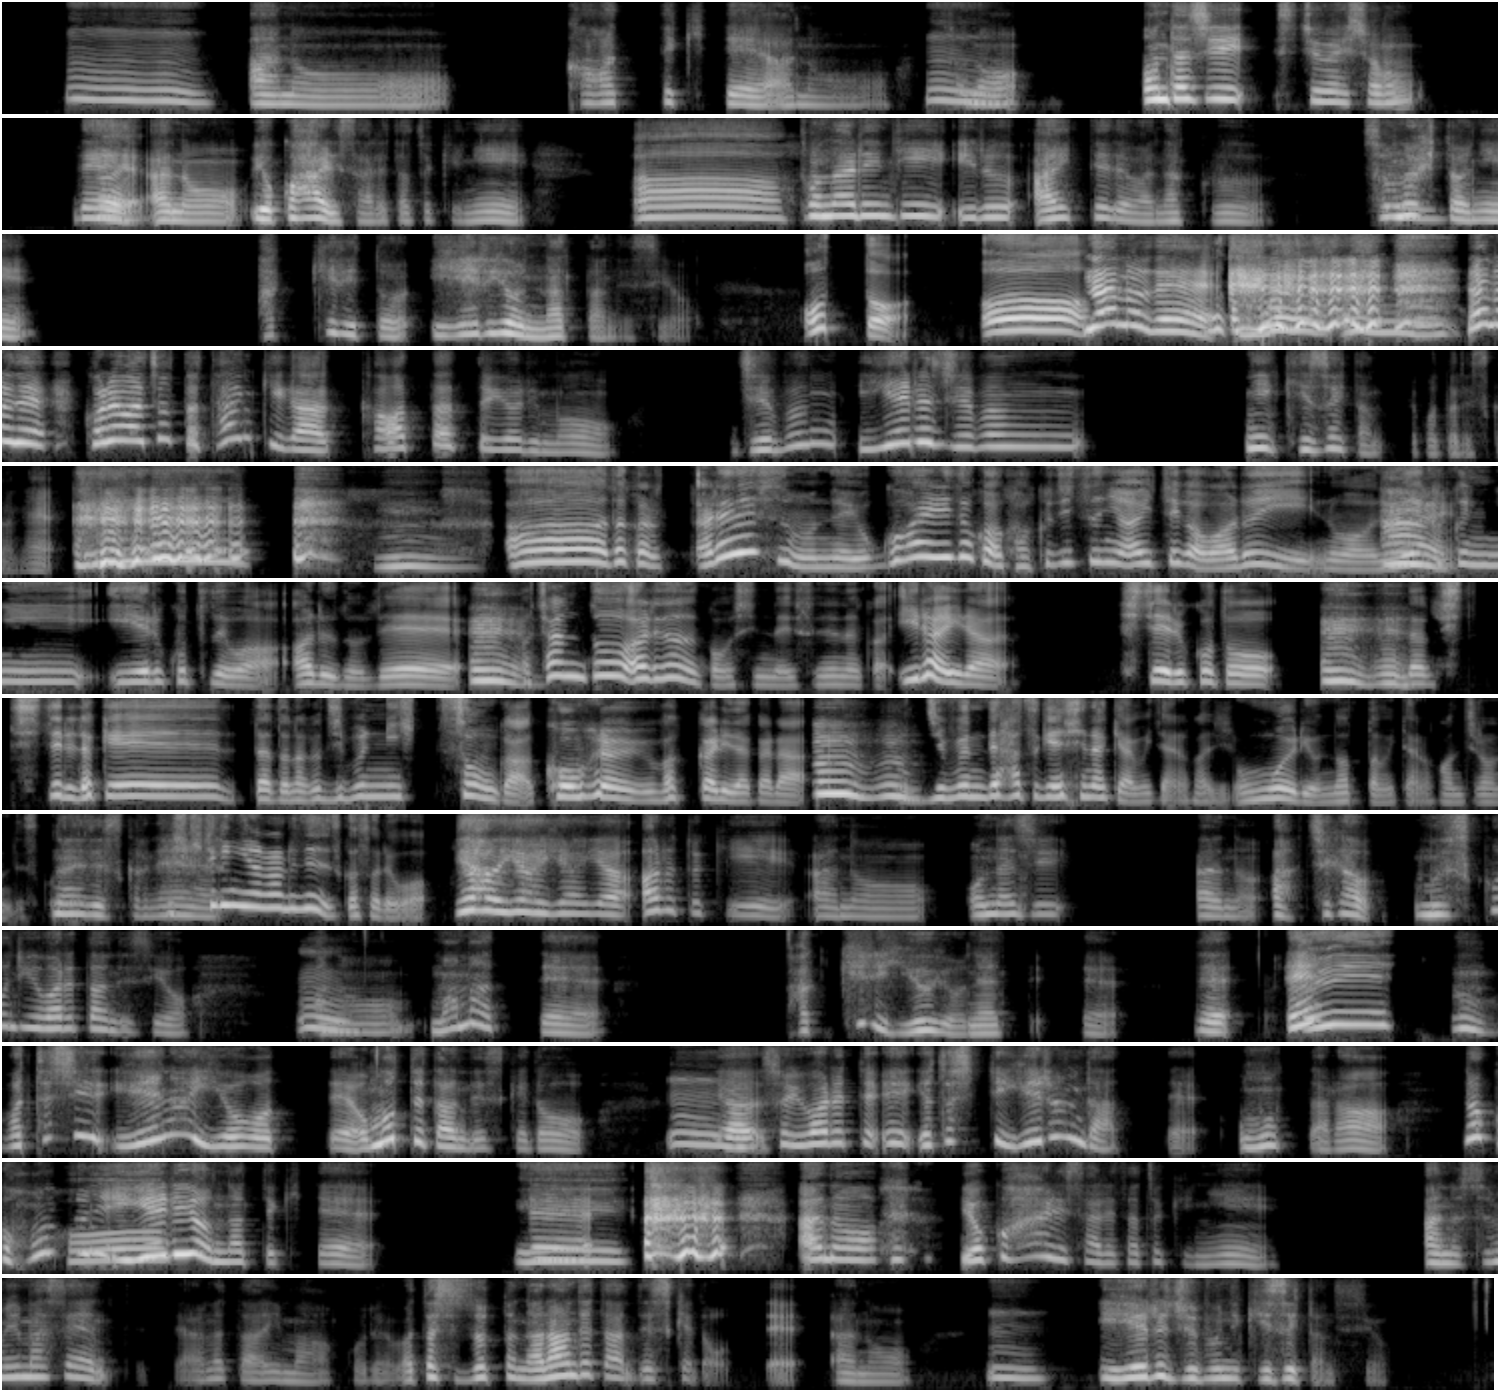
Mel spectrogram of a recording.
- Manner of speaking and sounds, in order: laugh; laugh; giggle; chuckle
- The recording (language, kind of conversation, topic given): Japanese, podcast, 最近、自分について新しく気づいたことはありますか？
